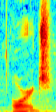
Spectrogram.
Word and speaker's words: Iorg: I-O-R-G. – I-O-R-G. – And it's pronounced Orge. – Orge.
